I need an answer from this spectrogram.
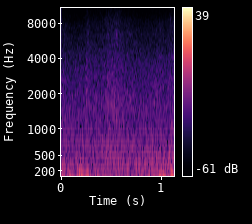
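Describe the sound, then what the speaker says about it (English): Steady, loud wind buffeting the microphone at Nudgee Beach, a broad continuous roar with low gusty rumble and no talking. "This is looking pretty windy out here."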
